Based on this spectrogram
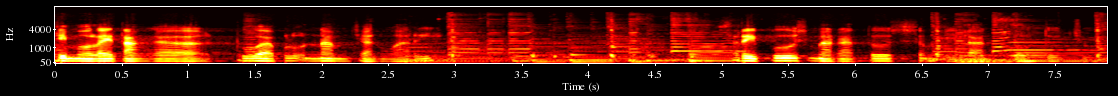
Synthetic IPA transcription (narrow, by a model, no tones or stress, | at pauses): d̪̥imolait̪aŋɡald̥uapulṵənamd͡ʒanuaɾi | səɾib̥usmbilanrat̪ʊsːəmbilanpuluht̪u̥d͡ʒ̥uh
